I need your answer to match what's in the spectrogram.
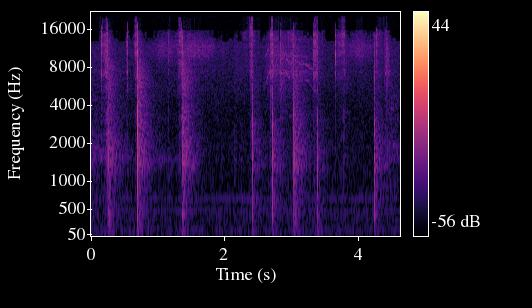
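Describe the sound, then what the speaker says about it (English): A kitchen knife chops garlic roughly on a cutting board, with about nine sharp, crisp knocks at an uneven brisk pace, close and clear over light background hiss. "we're just gonna give the garlic a nice rough chop"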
